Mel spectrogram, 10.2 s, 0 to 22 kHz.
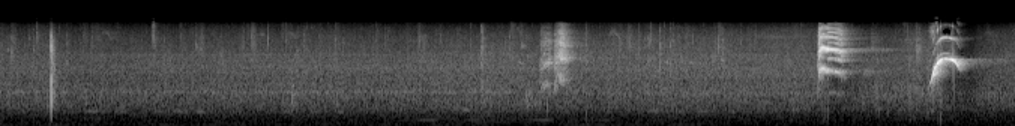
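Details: A grey parrot (Congo) in the Děkanská zahrada aviary, Pelhřimov, on a rainy morning of 6 November 2017, gives a harsh squawk and then two loud whistles, one falling and one rising, over a steady hiss of rain.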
